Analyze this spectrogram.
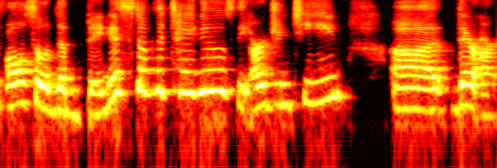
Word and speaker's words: tegu: chummy is a tegu tegu is spelled t-e-g-u um sometimes people call him teagues and that's fine too but um here in america we usually pronounce it tegu this is um the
